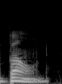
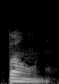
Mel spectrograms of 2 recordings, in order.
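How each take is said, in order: First: "bone" drawn out slowly; slow model word. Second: Said in the usual way. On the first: Shown as a demonstration. Teacher slowing "bone" so learners hear the vowel. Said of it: "Try saying bone". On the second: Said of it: "like the O in English".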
